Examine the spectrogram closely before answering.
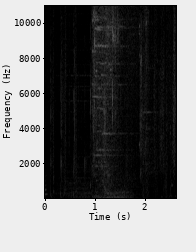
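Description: A bright burst of sparkly magic crackles.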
